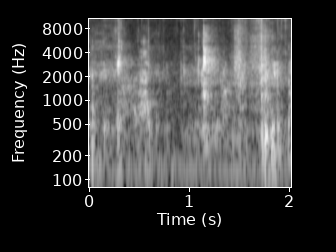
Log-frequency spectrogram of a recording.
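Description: Faint eating sounds: a person chewing a mouthful of chicken pot pie, with a couple of soft short clicks, one about a second in and one near the end.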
